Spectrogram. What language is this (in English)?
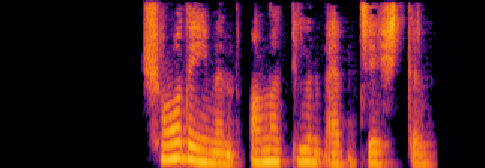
Uyghur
